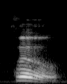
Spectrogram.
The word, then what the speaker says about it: Phuc: PHUC is pronounced foo.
